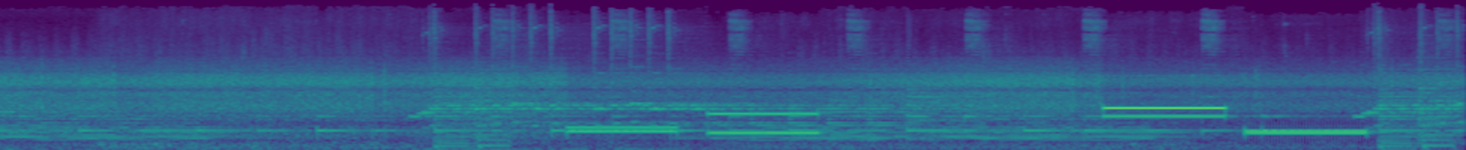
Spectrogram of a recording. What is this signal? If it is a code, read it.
Aircraft SELCAL, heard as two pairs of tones, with room echo. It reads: DF-CM LQ-CD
